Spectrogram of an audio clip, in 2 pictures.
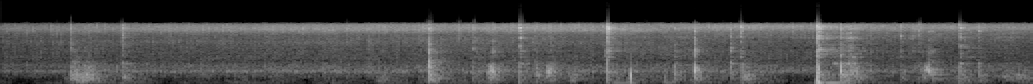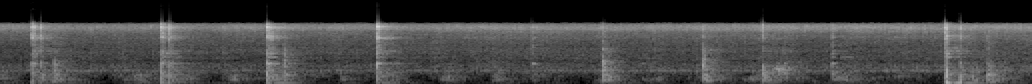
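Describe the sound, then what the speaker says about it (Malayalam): Onion and garlic sauté in hot coconut oil for a beef biryani, a steady close sizzle broken by sharp scraping clicks as a spatula stirs the pan, with no talking. "വെളിച്ചെണ്ണ നല്ലോണം ചൂടായി വരുമ്പോൾ നമ്മളതിലേക്ക് സവോള ഇടുക"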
